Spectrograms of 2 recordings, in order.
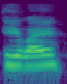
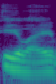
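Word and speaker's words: Eley: Federal punches that way, and anything, I think it's pronounced Elay, right? E-L-E-Y.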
